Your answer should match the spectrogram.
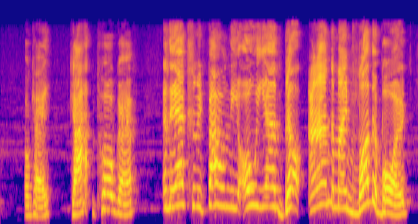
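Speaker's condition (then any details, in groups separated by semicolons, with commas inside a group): Cerebral palsy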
